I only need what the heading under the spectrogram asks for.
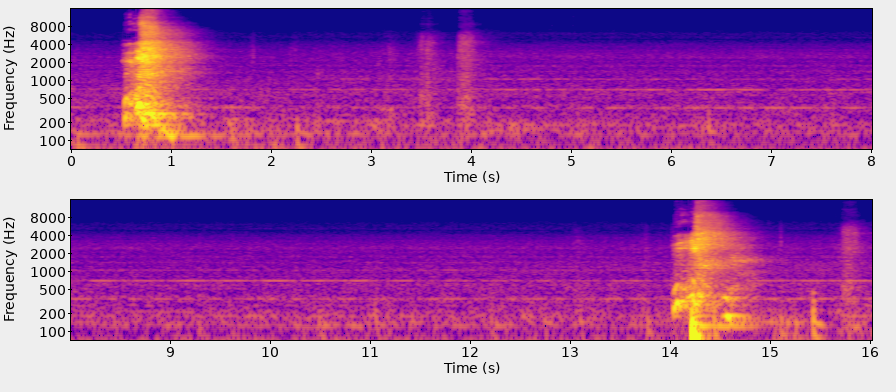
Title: Drunk and very strong sneezes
